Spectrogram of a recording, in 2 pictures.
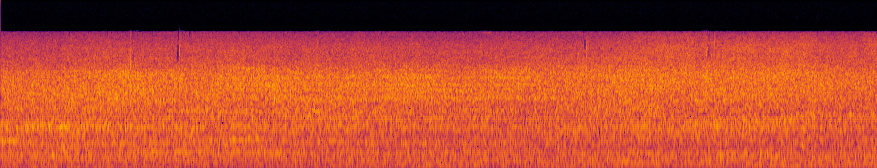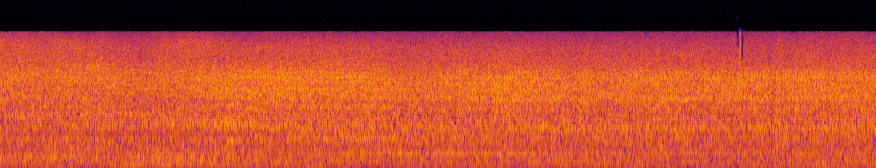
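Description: Steady hiss of rain mixed with the traffic noise of vehicles in floodwater, with a faint engine hum standing out about two-thirds of the way through.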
